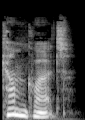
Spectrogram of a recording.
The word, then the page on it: kumquat: British English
